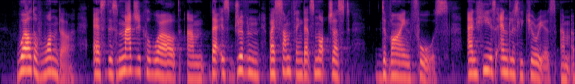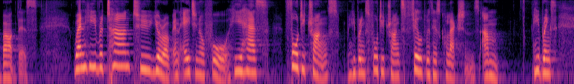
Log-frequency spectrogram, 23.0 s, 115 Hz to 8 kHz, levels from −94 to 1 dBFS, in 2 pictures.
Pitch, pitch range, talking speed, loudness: 195 Hz, 175-220 Hz, 125 wpm, -27 LUFS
